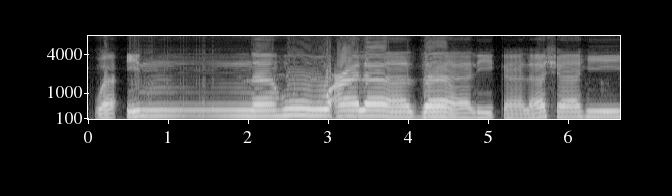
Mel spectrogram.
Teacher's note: Ya, wa inna, kembali lagi di sini inna, maka harus ditahan karena di sini gunnah. Wa innahu, hu di sini panjangnya 2 harokat, kemudian a di sini pendek, lamnya 2 harokat lagi, maka dijaga temponya.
